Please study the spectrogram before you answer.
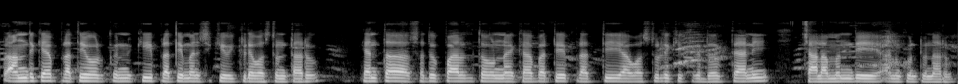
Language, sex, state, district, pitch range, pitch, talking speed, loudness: Telugu, male, Andhra Pradesh, Manyam, 135-150 Hz, 145 Hz, 120 wpm, -16 LUFS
